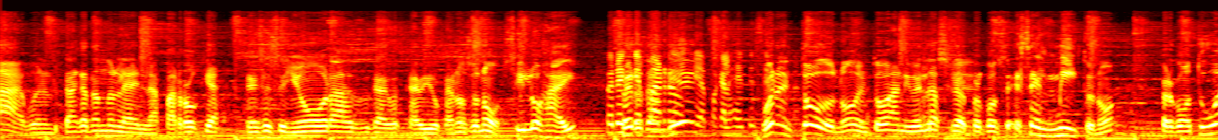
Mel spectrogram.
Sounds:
music, speech

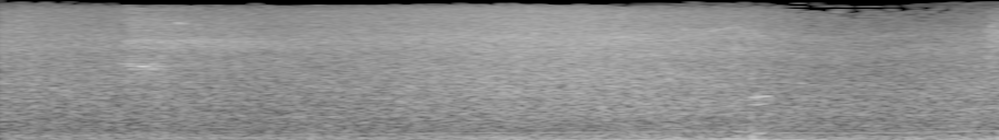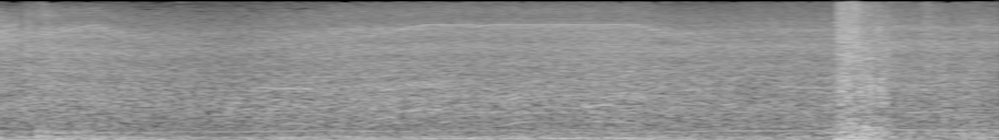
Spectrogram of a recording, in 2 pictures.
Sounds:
air brake, truck

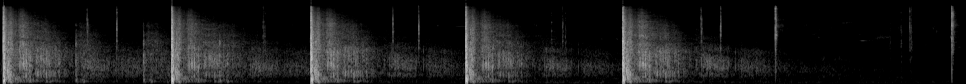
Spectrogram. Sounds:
speech, outside, rural or natural

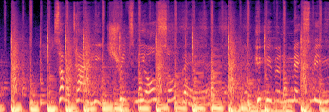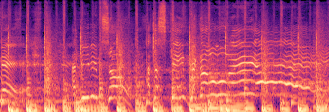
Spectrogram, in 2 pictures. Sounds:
funk, music

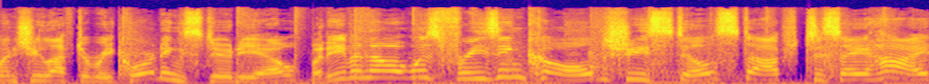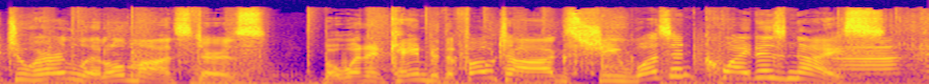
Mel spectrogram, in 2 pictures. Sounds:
speech, music

